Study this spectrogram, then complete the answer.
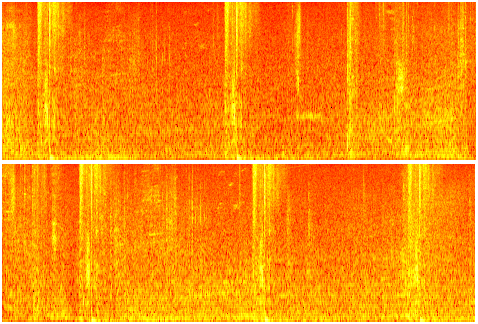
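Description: Heavy thumps sound as a figure jumps and lands.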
